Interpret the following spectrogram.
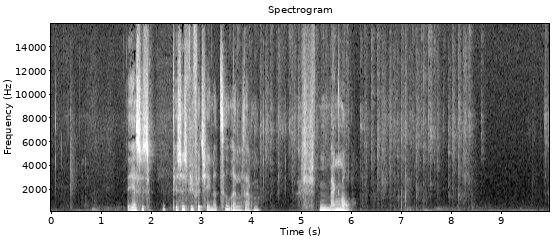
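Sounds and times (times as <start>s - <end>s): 
speech: 1.5s - 4.3s, 5.0s - 6.1s
typing on a keyboard: 4.0s - 8.8s.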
